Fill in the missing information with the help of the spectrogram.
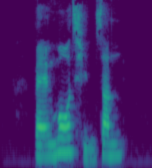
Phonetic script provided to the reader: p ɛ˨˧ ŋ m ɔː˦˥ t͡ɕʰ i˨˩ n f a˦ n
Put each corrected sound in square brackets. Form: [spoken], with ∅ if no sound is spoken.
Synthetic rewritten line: p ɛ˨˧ ŋ m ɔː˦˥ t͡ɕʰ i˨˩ n [s] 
